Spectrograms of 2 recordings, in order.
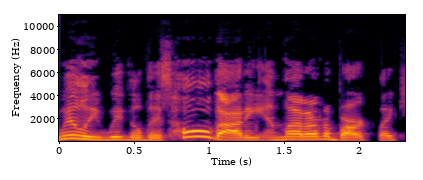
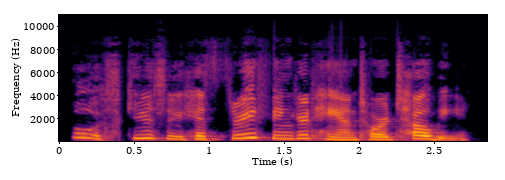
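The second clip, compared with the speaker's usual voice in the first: ordinary delivery, nothing marked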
